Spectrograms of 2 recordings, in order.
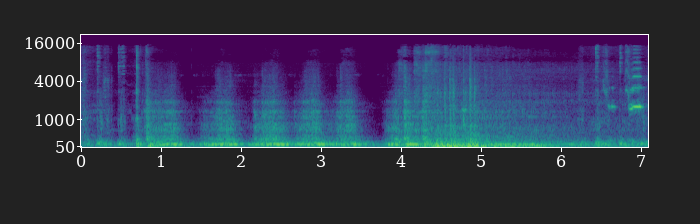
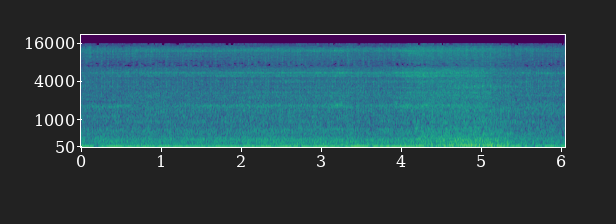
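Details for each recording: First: Old Nash on a 6-volt system after replacing a cracked glass fuel sediment bowl with a fence post cap: slow, even starter chugging at two to three turns a second that never catches; out of fuel, carburettor needs priming, battery getting hot. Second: Old four-stroke Nash after the water pump and fuel pump were fixed (fuel-bowl crack capped): steady, even low idle with no knocks, rusty moisture from the tailpipe. The fuel pump is pumping. Normal idle.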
